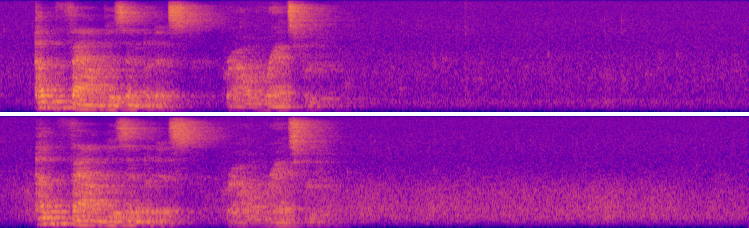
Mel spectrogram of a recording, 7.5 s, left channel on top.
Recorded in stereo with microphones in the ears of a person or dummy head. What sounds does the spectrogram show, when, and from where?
0.3 s a man speaking: 70° left (ahead or behind), 3 m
